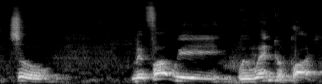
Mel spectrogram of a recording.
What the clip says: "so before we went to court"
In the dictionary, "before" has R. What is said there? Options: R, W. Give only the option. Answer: W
